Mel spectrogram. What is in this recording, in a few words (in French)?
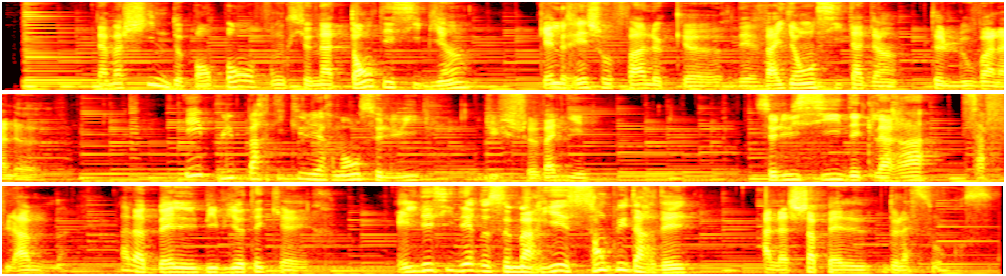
NARRATION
